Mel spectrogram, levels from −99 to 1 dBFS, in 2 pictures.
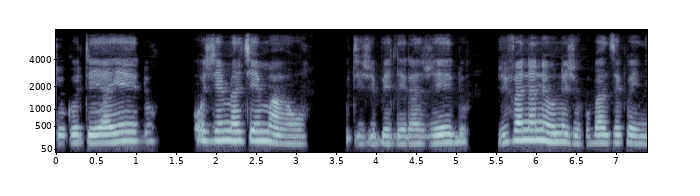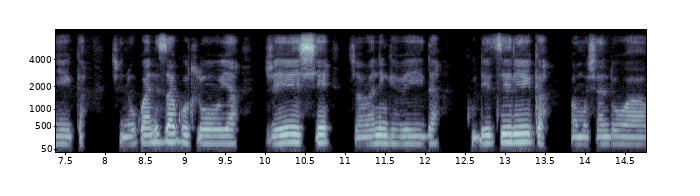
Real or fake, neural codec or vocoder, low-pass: real; none; 7.2 kHz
